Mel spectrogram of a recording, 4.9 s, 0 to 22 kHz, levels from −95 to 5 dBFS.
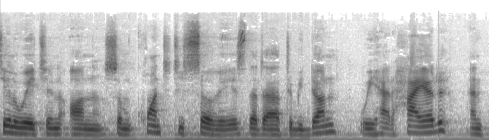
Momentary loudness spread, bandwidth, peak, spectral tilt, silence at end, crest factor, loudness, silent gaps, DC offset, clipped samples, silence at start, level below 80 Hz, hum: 8 LU; 15.5 kHz; -4 dBFS; -4.5 dB/octave; 0 s; 18 dB; -22 LUFS; none; 0.6%; under 0.1%; 0 s; -64 dBFS; none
